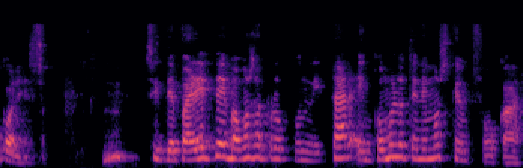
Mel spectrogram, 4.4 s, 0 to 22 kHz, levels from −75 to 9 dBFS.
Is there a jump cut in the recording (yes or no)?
yes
